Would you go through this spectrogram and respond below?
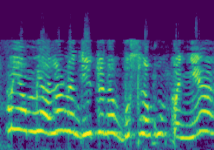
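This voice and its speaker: A woman's voice: very high-pitched, fairly quick, loud music behind the voice. An actress playing a bossy, protective female workmate who scolds, in a radio drama. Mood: scolding. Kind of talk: Filipino radio drama acting.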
